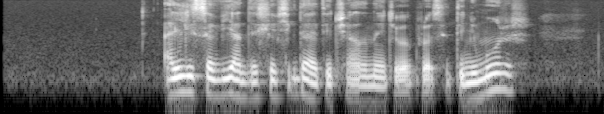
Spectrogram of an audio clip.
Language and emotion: Russian, neutral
